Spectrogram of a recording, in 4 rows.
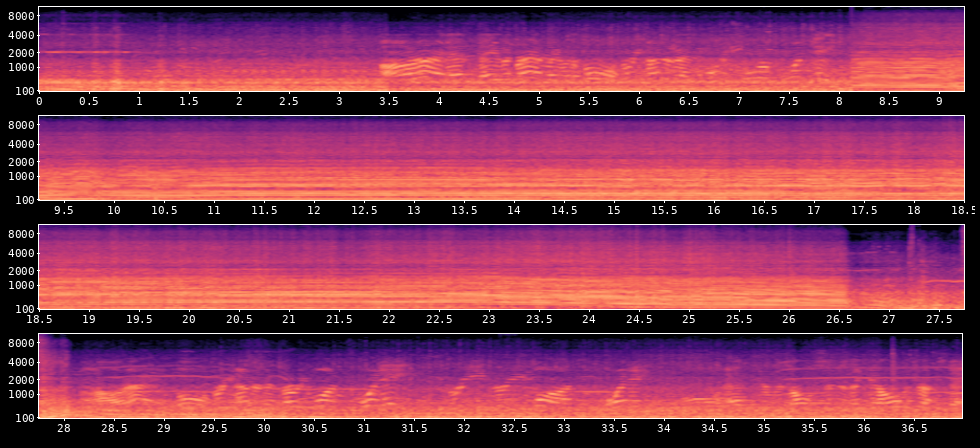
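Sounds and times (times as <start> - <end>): pickup truck engine at high revs: 5.8 - 28.6.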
